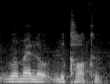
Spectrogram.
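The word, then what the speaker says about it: Romelu Lukaku: understand let me say his name right sorry romelo Lukaku he um he came on as a sub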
